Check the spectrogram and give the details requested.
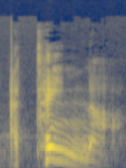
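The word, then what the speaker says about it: אַתֵּנָה: The second feminine plural form, which also translates you, is pronounced in Hebrew atena.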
